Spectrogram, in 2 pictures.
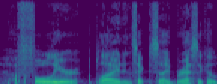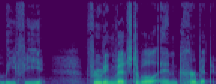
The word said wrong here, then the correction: cucurbit: crops, or curcubit, cucurbit, I think it is pronounced, and Zavalgo, a foliar-applied insecticide for potato and tree fruit pest management.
